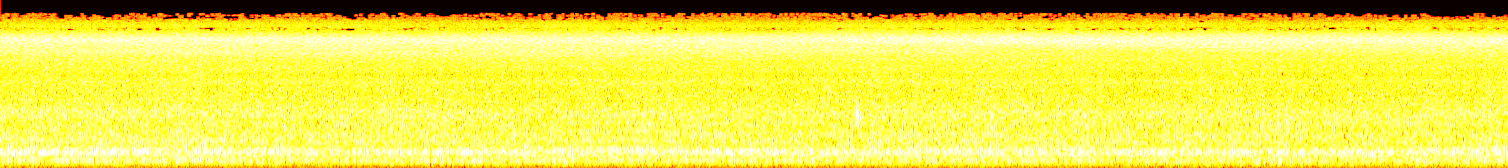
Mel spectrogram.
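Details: Japanese honey bees fanning on a hot day produce a long, even, unvarying buzz, a low hum under a continuous high hiss that holds steady throughout.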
